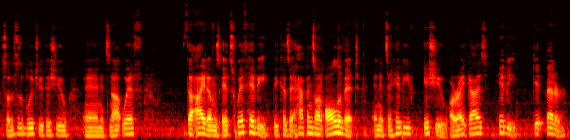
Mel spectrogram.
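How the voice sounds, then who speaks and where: A man's voice: lowish voice, normal speed, darkish tone, slight background noise. A man giving a casual, unscripted gadget review, informal and hesitant as he thinks aloud. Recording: music in the background.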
